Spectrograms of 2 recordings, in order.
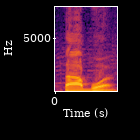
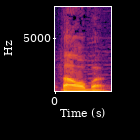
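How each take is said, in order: First: The b comes before the vowel: tá-bua. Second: The vowel comes before the b: tau-ba. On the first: The speaker calls it right. "É tábua" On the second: The speaker calls it wrong. "Você falou tauba"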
